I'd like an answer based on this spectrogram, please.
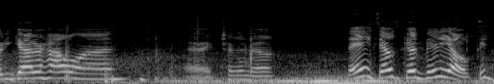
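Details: Female Alaskan Malamute puppy, four months old, vocalizing in a car; drawn-out wavering moans, then a burst of quick rising-and-falling yodeling whines near the end, over steady engine hum and occasional human voices.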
